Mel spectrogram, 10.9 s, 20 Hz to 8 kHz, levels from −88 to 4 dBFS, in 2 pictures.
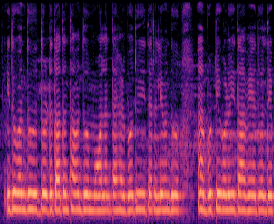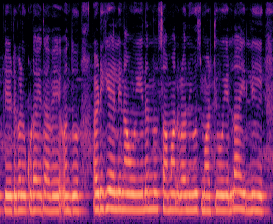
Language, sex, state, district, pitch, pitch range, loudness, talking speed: Kannada, female, Karnataka, Shimoga, 210 Hz, 205-215 Hz, -15 LUFS, 130 wpm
